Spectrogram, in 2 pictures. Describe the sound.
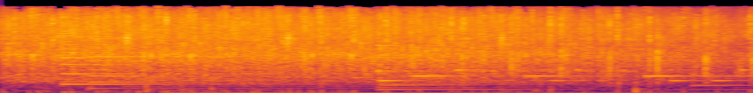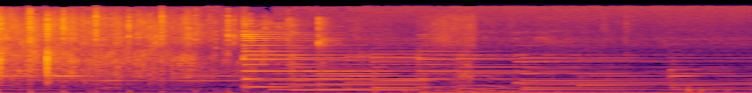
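An audience in a cabaret jazz room applauds to welcome a performer, a sustained patter of clapping over piano notes that slowly eases in loudness as the piano continues.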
